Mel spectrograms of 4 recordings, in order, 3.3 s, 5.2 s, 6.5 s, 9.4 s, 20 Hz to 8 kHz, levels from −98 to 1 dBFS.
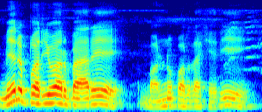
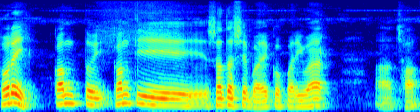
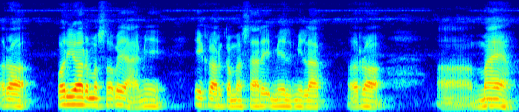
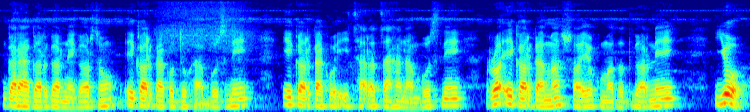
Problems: background sounds at intervals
